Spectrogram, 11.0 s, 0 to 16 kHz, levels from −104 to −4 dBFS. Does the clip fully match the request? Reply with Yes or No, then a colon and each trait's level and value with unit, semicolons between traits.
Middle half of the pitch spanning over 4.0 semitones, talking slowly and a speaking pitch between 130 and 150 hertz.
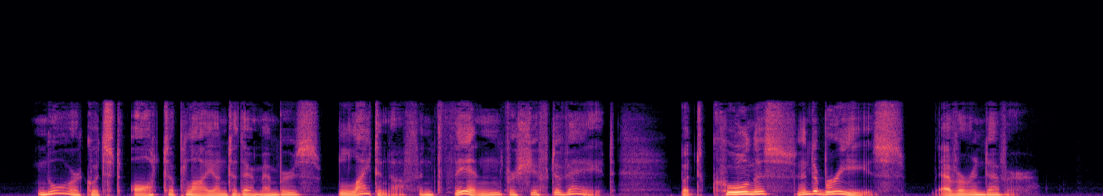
Yes: average, 5.2 semitones; slow, 125 wpm; medium, 140 Hz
